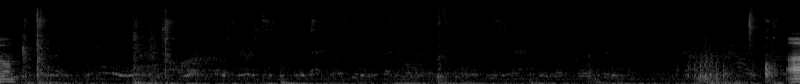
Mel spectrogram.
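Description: Faint scraping, rustling and light taps of cardboard as a case of trading-card hobby boxes is cut open and the boxes are handled.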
